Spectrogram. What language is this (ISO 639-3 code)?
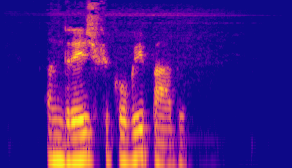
por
